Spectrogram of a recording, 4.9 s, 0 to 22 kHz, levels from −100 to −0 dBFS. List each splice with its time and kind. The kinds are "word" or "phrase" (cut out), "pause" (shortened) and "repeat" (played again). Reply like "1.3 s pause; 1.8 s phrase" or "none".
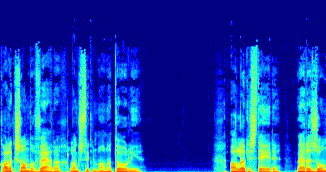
1.3 s word; 3.7 s word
